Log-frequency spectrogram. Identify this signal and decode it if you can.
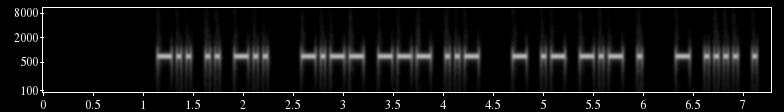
Morse code, heard as a keyed tone, about 25 wpm, 700 Hz. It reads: DID YOU TAKE THE
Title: Sentences from Top 1000 Words - Review Part 6 - 25wpm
